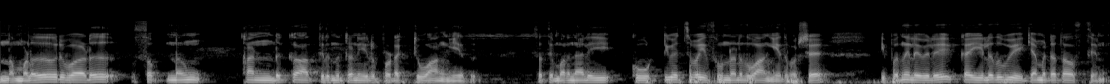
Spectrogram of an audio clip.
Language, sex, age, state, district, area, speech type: Malayalam, male, 30-45, Kerala, Ernakulam, rural, spontaneous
